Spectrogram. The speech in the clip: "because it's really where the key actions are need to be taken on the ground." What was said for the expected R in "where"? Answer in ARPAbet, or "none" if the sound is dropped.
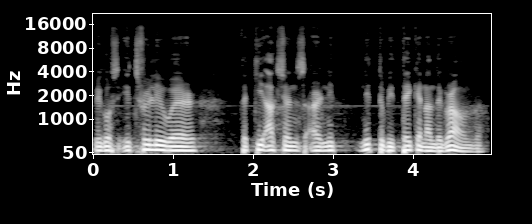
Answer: R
